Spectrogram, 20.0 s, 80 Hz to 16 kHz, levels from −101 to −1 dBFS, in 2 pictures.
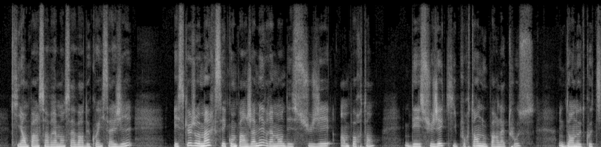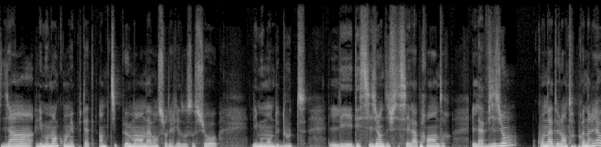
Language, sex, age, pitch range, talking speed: French, female, 20-39, 215-245 Hz, 190 wpm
